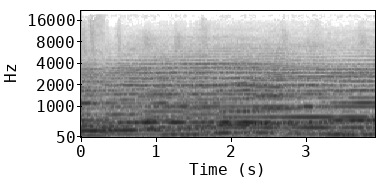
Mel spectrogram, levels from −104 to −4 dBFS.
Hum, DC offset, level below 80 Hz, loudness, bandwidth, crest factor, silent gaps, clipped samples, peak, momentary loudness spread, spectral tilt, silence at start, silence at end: none; under 0.1%; -56 dBFS; -25 LUFS; 11 kHz; 14 dB; none; under 0.1%; -12 dBFS; 3 LU; -7 dB/octave; 0 s; 0 s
